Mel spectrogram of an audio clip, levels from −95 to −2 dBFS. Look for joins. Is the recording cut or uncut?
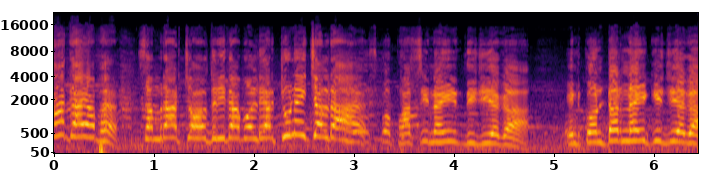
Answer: cut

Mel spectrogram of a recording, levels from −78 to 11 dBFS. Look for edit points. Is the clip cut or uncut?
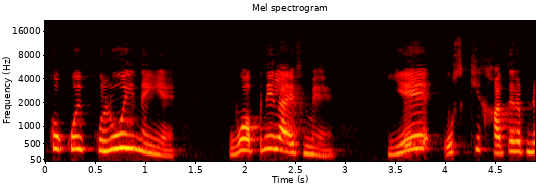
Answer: uncut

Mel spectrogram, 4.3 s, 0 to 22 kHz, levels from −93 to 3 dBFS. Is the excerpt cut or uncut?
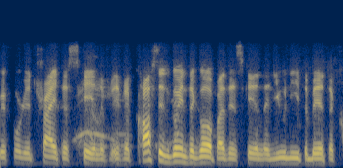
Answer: uncut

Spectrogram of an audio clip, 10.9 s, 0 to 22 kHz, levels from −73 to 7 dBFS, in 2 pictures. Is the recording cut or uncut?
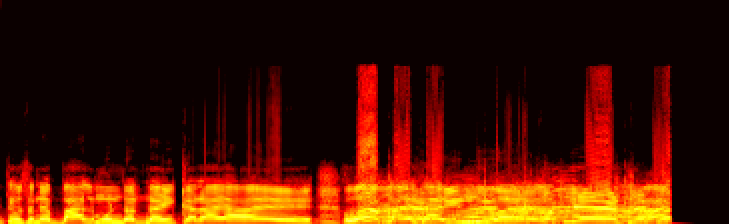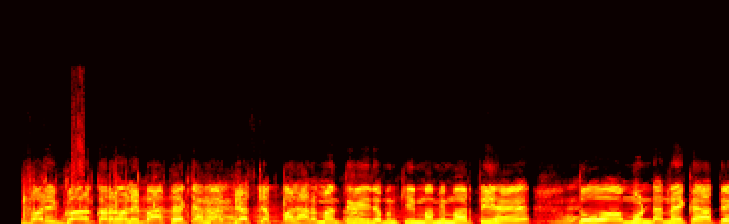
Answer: uncut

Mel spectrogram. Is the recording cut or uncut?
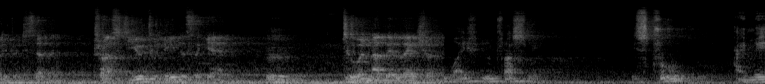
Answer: cut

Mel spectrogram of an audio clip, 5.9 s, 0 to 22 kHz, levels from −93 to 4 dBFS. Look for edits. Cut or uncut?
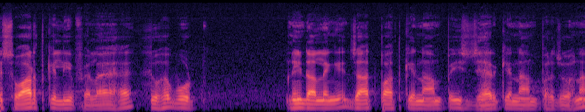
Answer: cut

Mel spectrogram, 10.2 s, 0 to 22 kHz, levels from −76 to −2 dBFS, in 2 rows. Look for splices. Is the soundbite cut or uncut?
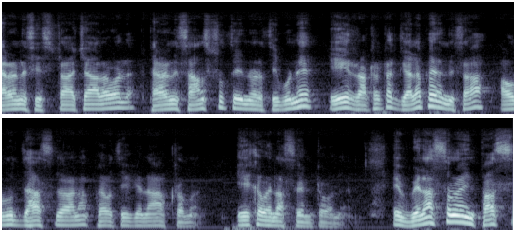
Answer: uncut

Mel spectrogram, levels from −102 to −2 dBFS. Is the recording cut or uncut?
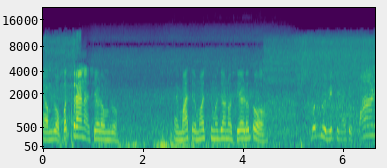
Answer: uncut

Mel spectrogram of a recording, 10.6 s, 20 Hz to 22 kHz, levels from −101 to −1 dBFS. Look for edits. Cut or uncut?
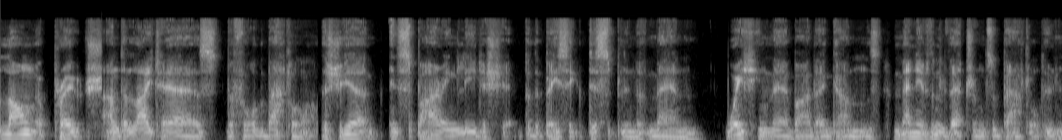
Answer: cut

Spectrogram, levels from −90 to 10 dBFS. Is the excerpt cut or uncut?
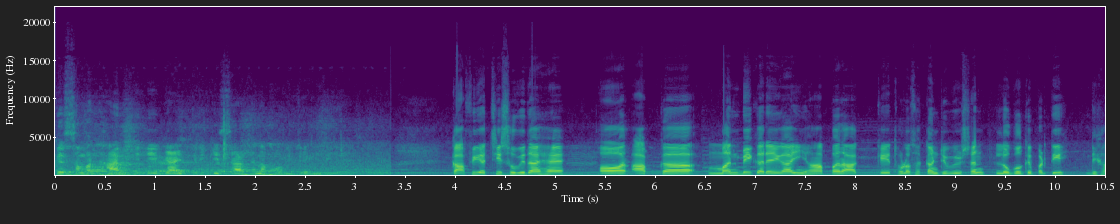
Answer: cut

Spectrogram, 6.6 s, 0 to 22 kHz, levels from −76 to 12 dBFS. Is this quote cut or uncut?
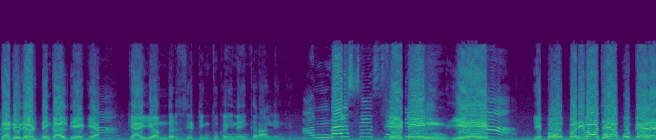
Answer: uncut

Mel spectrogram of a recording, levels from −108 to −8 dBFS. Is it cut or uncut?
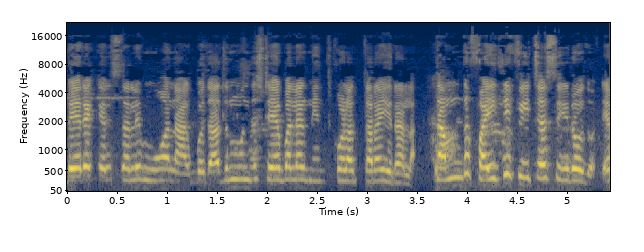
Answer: cut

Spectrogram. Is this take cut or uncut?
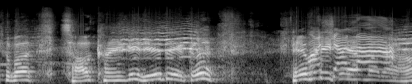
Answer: uncut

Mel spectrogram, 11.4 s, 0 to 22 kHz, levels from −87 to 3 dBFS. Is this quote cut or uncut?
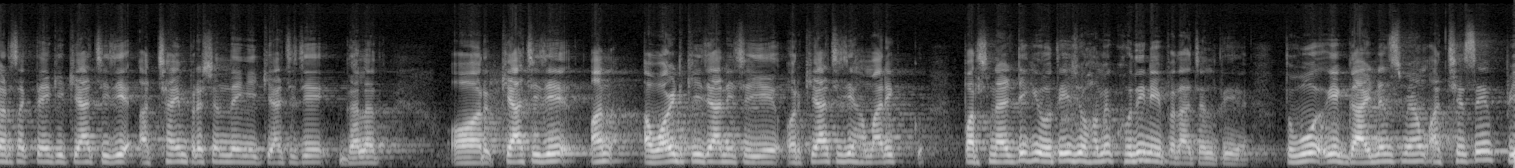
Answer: uncut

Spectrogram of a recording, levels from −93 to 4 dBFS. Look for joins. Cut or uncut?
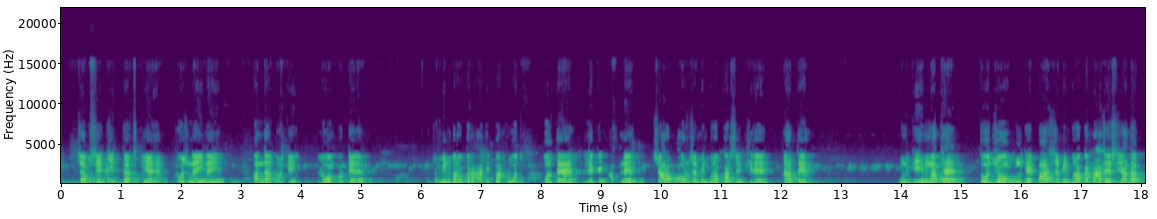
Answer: uncut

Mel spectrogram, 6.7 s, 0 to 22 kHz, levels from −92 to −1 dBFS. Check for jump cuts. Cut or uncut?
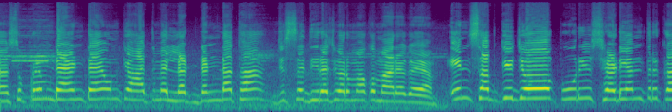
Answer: cut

